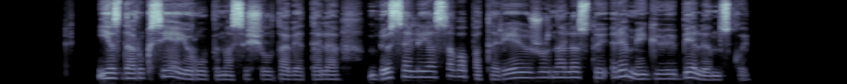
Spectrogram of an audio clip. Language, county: Lithuanian, Kaunas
